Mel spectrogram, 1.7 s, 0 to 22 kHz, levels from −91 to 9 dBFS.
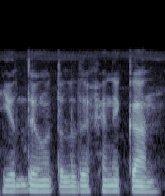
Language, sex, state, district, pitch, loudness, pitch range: Chakma, male, Tripura, West Tripura, 110 Hz, -22 LUFS, 105-115 Hz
